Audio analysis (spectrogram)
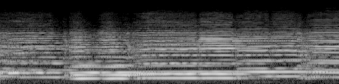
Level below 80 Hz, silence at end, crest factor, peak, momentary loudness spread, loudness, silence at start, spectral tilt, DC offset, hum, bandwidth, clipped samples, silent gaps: -62 dBFS; 0 s; 12 dB; 0 dBFS; 6 LU; -13 LUFS; 0 s; -2.5 dB/octave; under 0.1%; none; 12.5 kHz; under 0.1%; none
